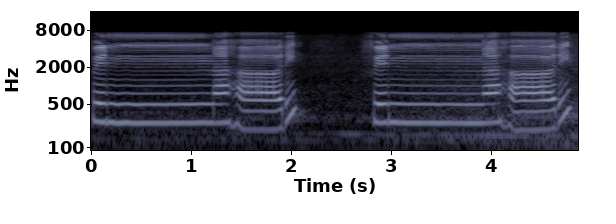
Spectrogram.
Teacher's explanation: نون کے پر جب شد آتی ہے تو وہاں پر غنہ ادا کیا جاتا ہے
